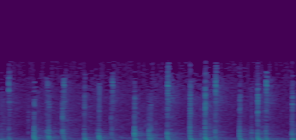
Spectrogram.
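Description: A horse's hooves clip-clop in a steady, quick rhythm as it approaches carrying a rider, each hollow knock distinct and moderately loud, with no voices over them.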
